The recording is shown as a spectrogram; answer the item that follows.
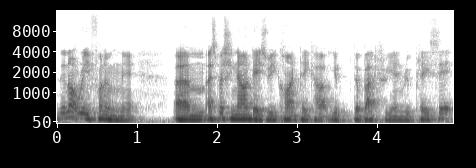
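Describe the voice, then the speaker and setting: Somewhat breathy, this man has a medium pitch. He talks at a very fast pace with ordinary pitch variation. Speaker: podcast co-host. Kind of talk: casual chat. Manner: halting.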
